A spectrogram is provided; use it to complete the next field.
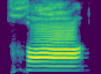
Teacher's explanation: গলার শেষ ভাগ থেকে খ অক্ষরটি উচ্চারণ হবে মোটা আওয়াজে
